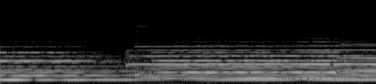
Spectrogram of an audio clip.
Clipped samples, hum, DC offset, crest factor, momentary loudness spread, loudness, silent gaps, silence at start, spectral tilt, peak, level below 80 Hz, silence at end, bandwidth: under 0.1%; none; under 0.1%; 14 dB; 7 LU; -29 LUFS; none; 0 s; -8.5 dB/octave; -14 dBFS; -70 dBFS; 0 s; 6.4 kHz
